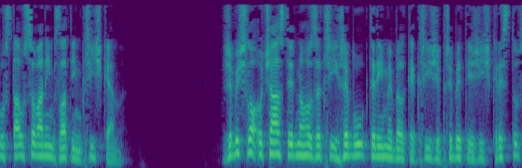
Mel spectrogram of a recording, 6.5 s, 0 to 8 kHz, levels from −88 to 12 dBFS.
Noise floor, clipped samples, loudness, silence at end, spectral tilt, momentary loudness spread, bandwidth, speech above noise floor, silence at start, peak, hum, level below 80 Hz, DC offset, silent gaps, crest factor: under -90 dBFS; under 0.1%; -21 LUFS; 0 s; -5.5 dB/octave; 9 LU; 7.6 kHz; over 70 dB; 0 s; -4 dBFS; none; -50 dBFS; under 0.1%; 1.86-2.56 s; 16 dB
